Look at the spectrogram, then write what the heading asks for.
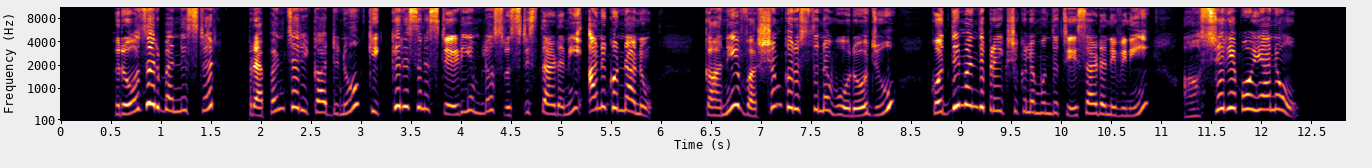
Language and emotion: Telugu, surprised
